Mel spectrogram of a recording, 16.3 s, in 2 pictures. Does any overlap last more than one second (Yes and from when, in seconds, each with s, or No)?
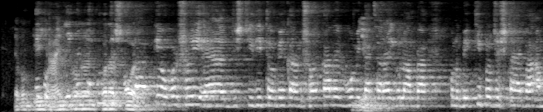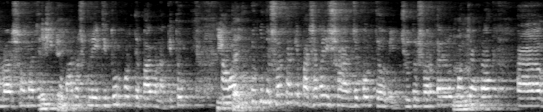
Yes, from 0.5 s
